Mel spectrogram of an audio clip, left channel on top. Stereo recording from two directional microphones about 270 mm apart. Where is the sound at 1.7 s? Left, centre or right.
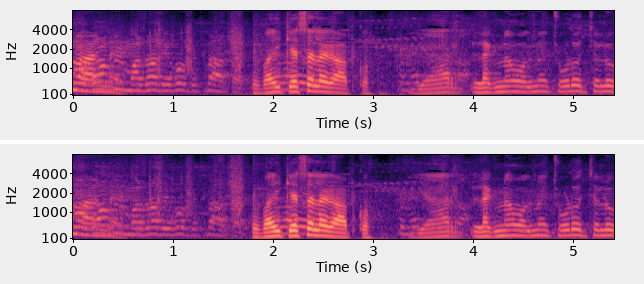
Centre.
